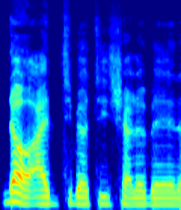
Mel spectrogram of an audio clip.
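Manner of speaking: low mock-French delivery; mock French accent. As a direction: imitate a man speaking schoolboy French. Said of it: "speaks like fucking high school French".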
